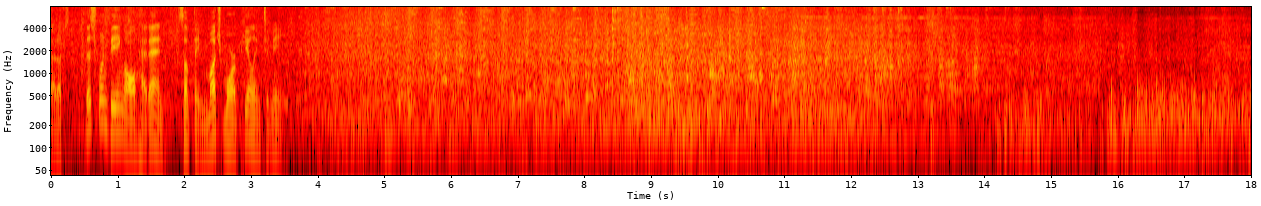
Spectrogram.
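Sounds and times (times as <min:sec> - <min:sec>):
wheels clicking over rail joints: 0:00.0 - 0:01.9, 0:03.6 - 0:14.7
train wheels rumbling: 0:00.0 - 0:18.0.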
